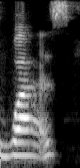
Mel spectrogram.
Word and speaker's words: was: is was was is it should say what as was but it doesn't say was it says was so the a's making a short u sound so you would say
